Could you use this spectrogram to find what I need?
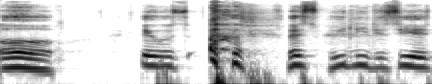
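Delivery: loud put-on dim-witted voice. Showing how one talks about dumb people, in a dumb-person voice. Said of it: "here's what I do when I'm talking about dumb people".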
